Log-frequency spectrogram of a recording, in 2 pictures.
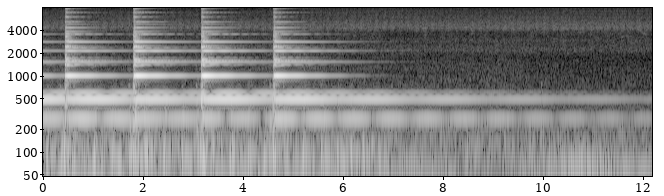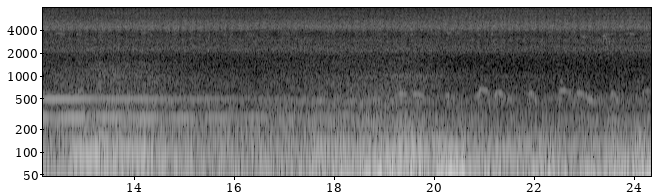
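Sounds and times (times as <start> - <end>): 
church bells at noon: 0.0 - 14.8.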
